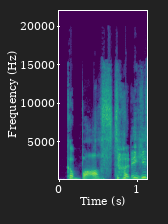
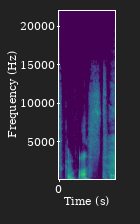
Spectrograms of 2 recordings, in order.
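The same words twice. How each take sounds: First: Said in the usual way. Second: Softly double-checking the phrase "Cabal studies"; muttering "Cabal studies" as a doubtful question; unsure quiet repeat. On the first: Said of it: "He's like". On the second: Real, not acted. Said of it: "Is that what he says?".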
